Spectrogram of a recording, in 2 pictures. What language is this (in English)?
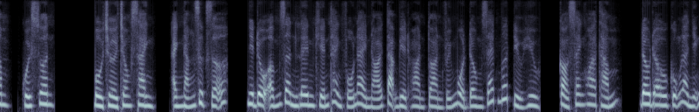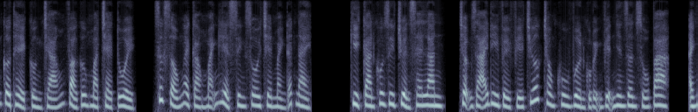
Vietnamese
